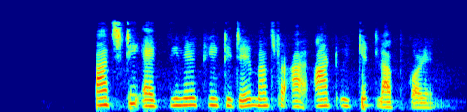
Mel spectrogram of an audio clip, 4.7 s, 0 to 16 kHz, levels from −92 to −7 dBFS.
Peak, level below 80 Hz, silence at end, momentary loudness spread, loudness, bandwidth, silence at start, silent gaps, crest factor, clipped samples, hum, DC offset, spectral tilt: -6 dBFS; -68 dBFS; 0.35 s; 9 LU; -26 LUFS; 8 kHz; 0.95 s; none; 22 dB; under 0.1%; none; under 0.1%; -4.5 dB/octave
